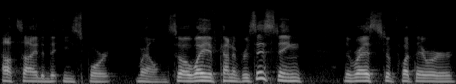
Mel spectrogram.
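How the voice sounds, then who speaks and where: A man with a fairly high pitch talks fairly quickly, keeping his intonation fairly even. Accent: Texas. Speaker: professor. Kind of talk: lecture.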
